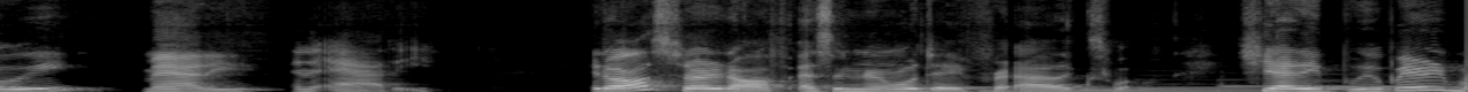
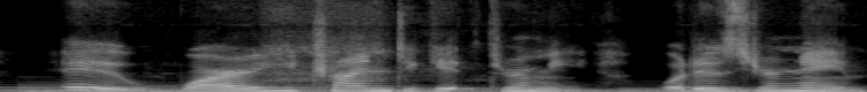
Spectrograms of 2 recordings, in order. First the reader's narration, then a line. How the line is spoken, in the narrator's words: said the knob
